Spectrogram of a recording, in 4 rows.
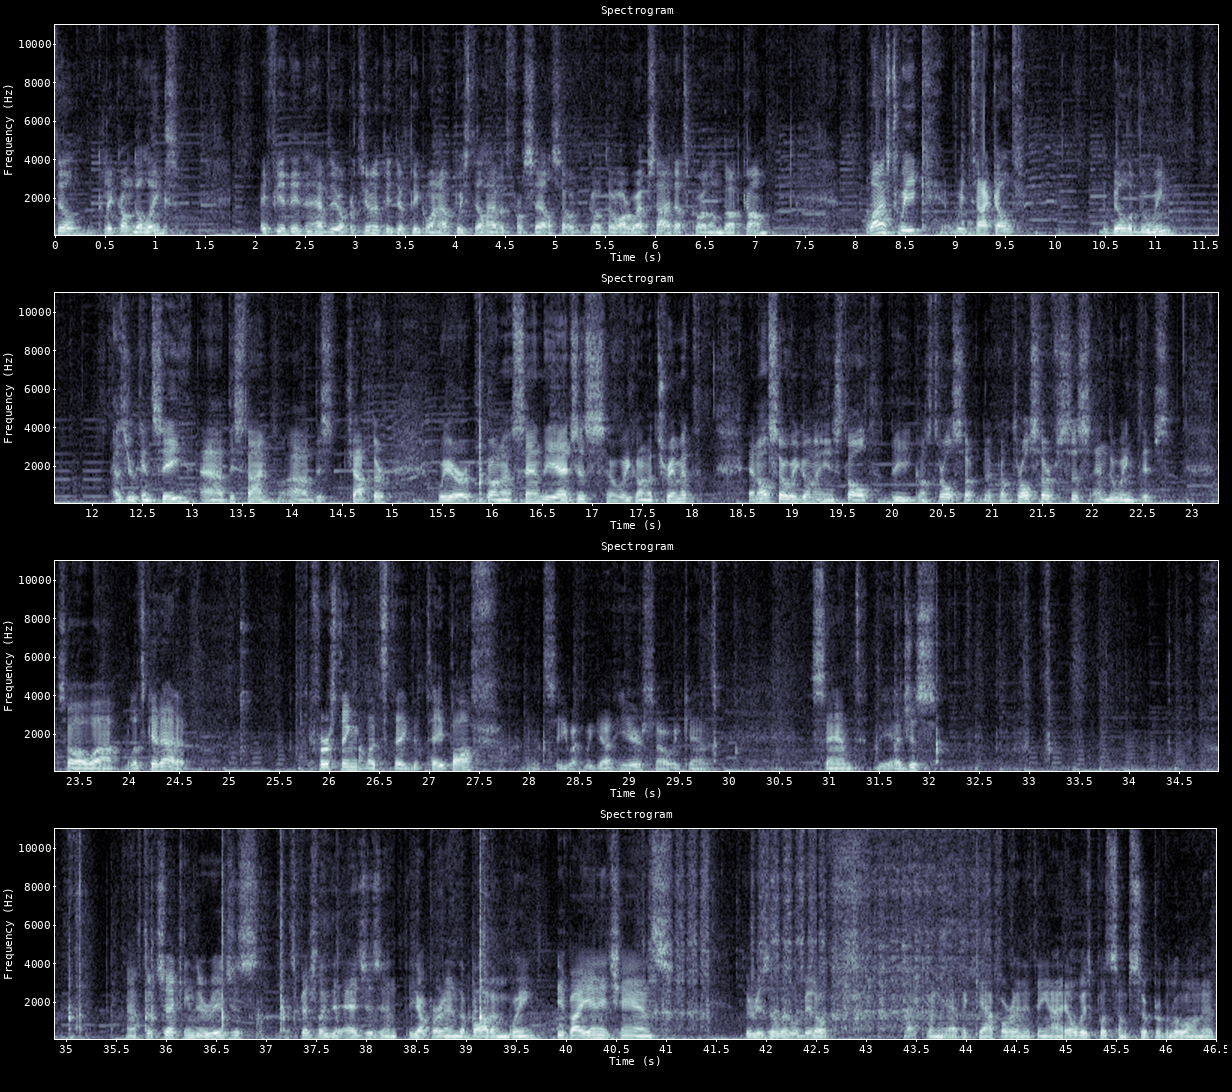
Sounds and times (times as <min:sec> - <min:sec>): Speech: 0:00.0 - 0:01.3, 0:02.1 - 0:07.2, 0:08.1 - 0:09.7, 0:10.4 - 0:11.3, 0:12.2 - 0:24.6, 0:25.8 - 0:29.9, 0:30.8 - 0:32.2, 0:35.6 - 0:41.2, 0:41.8 - 0:46.5
Music: 0:00.0 - 0:46.5.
